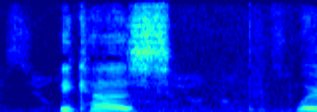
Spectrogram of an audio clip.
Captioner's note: speaking french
